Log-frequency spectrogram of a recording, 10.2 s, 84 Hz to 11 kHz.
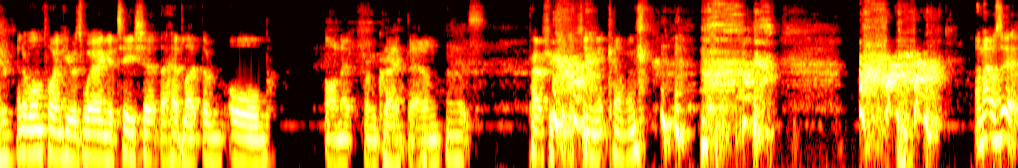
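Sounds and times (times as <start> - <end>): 
speech: 0.0 - 8.0, 9.8 - 10.1
harsh coughs: 5.5 - 6.0, 7.0 - 7.8, 8.6 - 9.6
raspy throat clearing: 5.5 - 6.0, 7.0 - 7.8, 8.6 - 9.6.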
